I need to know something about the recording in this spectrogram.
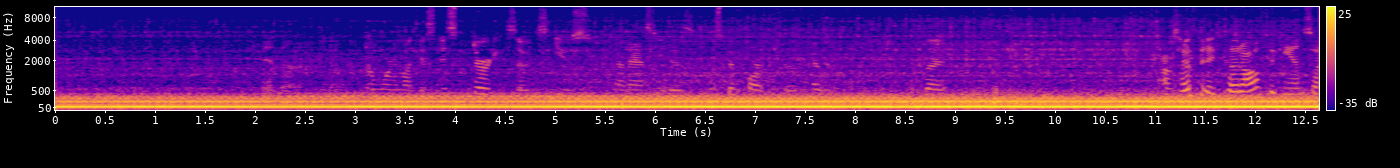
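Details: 1996 Jeep Grand Cherokee idling after a start; low, uneven idle with a slightly lumpy beat about three times a second, skipping as if about to cut out. Owner suspects an electrical issue causing stalls; rough idle, cause undetermined.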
